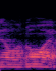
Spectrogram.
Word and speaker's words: Illinois: Those of you who are closer to that area, Indiana and Illinois.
